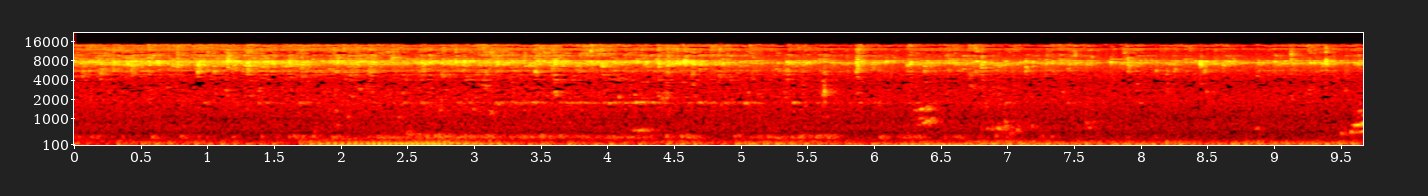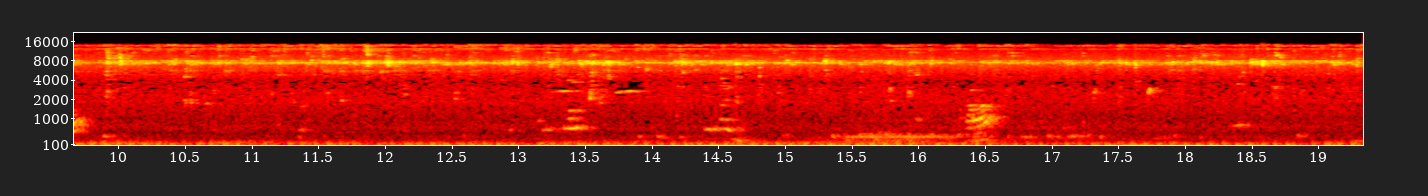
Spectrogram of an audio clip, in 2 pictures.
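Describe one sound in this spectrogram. Heavy rain pours down onto a wet road.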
